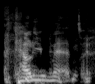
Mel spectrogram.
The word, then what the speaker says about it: Calumet: It's Calumet College. Calumet. There you go. Oh, Cool. so just how it's spelled.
